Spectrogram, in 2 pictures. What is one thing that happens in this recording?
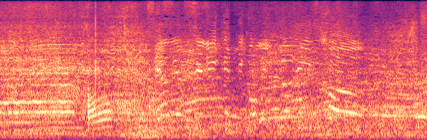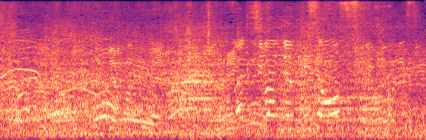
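Men in a nearby crowd talk and call out.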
